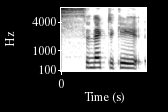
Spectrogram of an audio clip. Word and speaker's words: synecdoche: You've done a great job, and you pronounce synecdoche at least the way I was taught that it should be pronounced.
